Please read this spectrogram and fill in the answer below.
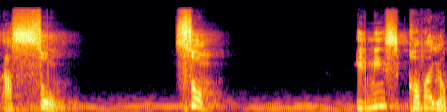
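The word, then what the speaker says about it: צום: The word is som. What is som? S-T-T-S-O-W-N. T-S-O-W-N is pronounced as som.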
